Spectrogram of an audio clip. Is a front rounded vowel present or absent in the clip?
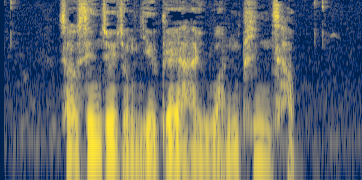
absent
